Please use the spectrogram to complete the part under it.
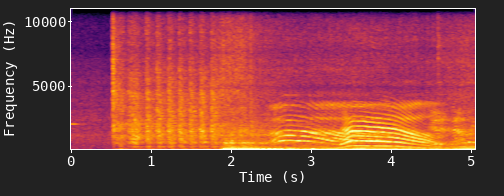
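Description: A Honda Integra DA9 running a Neptune Demon 2 ECU cranks with a rapid starter chatter, then catches and fires into a loud rough idle before revving up sharply twice, close by.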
